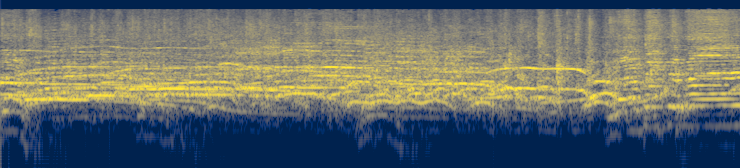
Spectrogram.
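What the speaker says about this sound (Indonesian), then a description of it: "tepuk tangan, guys" Children at a one-day English and character camp in Bekasi cheer and shout together, many excited young voices overlapping in a loud, continuous din. Individual clapping is hard to pick out.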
